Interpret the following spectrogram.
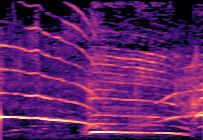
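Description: Riders' long, high-pitched held screams, several voices overlapping, each trailing off with a falling pitch; a lower held 'woo' comes in about a second in and falls away near the end.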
